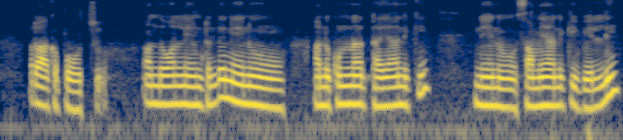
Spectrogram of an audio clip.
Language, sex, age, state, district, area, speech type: Telugu, male, 18-30, Andhra Pradesh, Konaseema, rural, spontaneous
